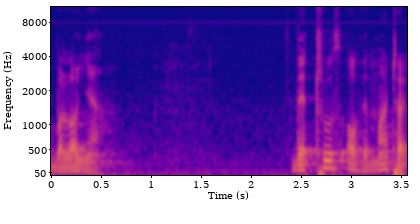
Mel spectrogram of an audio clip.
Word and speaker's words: Bologna: When they write it's Bologna, but I think they pronounce it Bologna.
